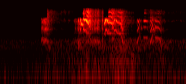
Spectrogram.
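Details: Ring-necked parakeets at a bird feeder, squawking loudly: a short flurry of harsh, grating screeches following a faint note, three or four raspy calls within a second.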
